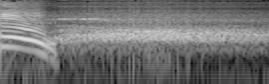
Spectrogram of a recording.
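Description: A hall full of students lets out a loud collective shout at a celebration, a short burst of many voices that sweeps downward, then a sustained crowd roar and cheering that fades gradually.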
